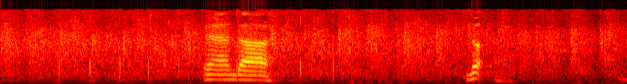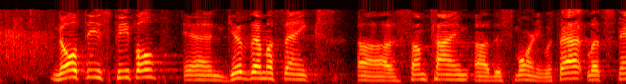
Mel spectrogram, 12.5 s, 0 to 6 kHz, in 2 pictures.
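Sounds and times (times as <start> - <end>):
crowd applauding: 0.0 - 6.8
speech: 2.0 - 2.8, 4.6 - 5.1, 6.8 - 12.5.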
